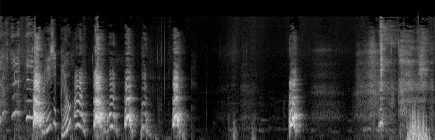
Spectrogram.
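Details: Pet dog indoors barking at a door stop it seems to see as a threat: short, sharp barks in a quick run, then a few isolated barks, with people talking and asking what it is.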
